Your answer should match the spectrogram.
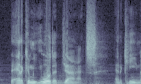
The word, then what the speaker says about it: Anakim: Anakim, I think is the proper way to pronounce it.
